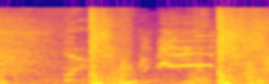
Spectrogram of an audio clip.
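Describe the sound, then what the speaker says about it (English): A chicken in a video game gives a short cluck or crow amid soft background game sounds, with a couple of thuds around it. "It's a chicken."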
